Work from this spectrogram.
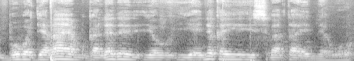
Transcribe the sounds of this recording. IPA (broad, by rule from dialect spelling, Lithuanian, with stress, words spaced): ˈbʊʋɐ ɡʲɛˈrɑːjɛm ɡɐˈlʲɛ tʲɛɪ jɛʊ iːɛɪˈnʲɪ kɐɪ iː sʲʋʲɛˈtɐɪnʲɛ uɔ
